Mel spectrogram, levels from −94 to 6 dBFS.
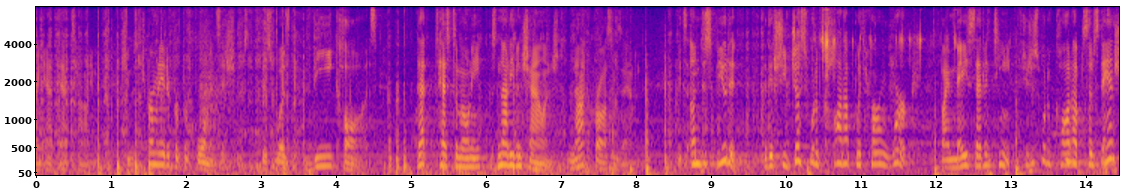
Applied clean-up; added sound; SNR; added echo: none; Writing; 6 dB; none.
